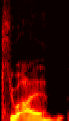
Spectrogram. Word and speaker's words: Qi: Best QI. Wir müssen es ab jetzt Qi aussprechen, weil das sagt die englische Qi. Allwissende Müllhalde. – Ach komm, das heißt wie Qi.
